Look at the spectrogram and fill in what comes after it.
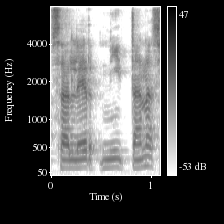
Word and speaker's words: Salernitana: el Salernitana, que segura, Salernitana, sí, sí lo dije bien, ajá.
